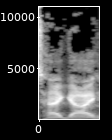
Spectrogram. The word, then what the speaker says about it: Haggai: But for those of you who like to take notes, Haggai, his name in Hebrew is spelled C-H-A-G-I. That's not Chagai. That is a ch sound. The C-H in Hebrew is ch. Haggai is his name, and it is probably a shortened version of Haggaiah, which would translate Feast of the Lord.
